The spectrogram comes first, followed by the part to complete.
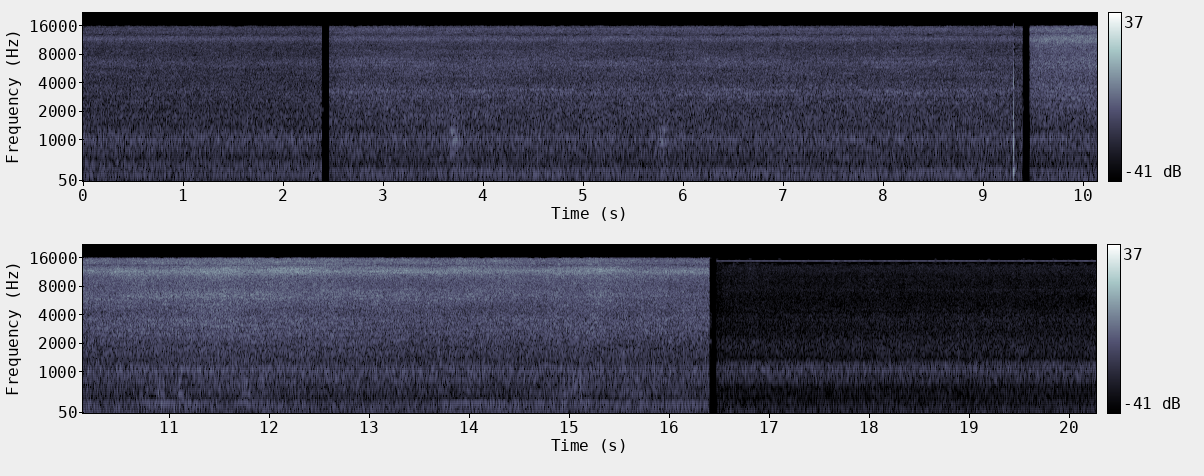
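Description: A steady machine hum with a hiss, interrupted by abrupt cuts and much quieter for the last few seconds.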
